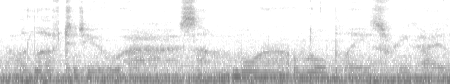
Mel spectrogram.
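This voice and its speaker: Relaxed whispering over noticeable background noise. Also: woman. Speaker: drummer on a church worship team. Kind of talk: ASMR soft-spoken rambling to camera. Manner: soft-spoken, relaxed.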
